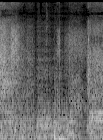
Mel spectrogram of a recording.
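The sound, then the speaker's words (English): A rocket launcher fires in a video game against slow, tough enemies, a few heavy booms punching through a continuous low rumble, with sharp dips and surges in loudness between blasts. “I'm just running away from them right now, but I think we'll start shooting them with our rocket launcher. More than one rocket, okay.”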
